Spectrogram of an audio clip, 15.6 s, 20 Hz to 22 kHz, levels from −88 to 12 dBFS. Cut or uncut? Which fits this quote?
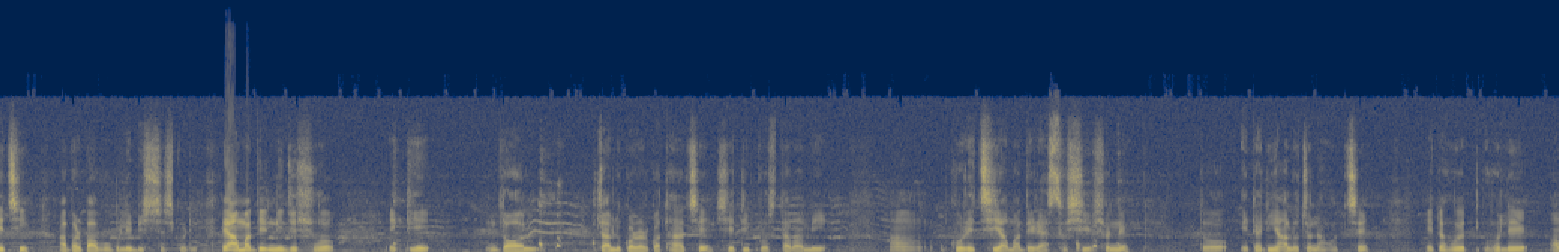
cut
